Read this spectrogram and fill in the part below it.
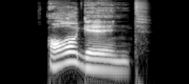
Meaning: present participle of orgeln
- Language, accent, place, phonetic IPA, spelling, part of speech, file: German, Germany, Berlin, [ˈɔʁɡl̩nt], orgelnd, verb, De-orgelnd.ogg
